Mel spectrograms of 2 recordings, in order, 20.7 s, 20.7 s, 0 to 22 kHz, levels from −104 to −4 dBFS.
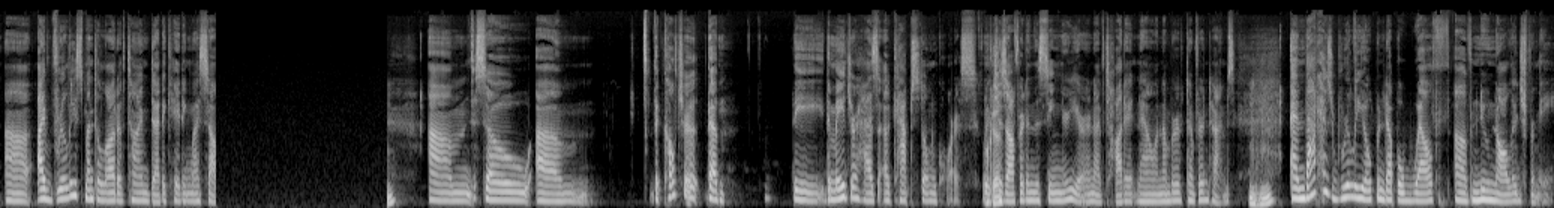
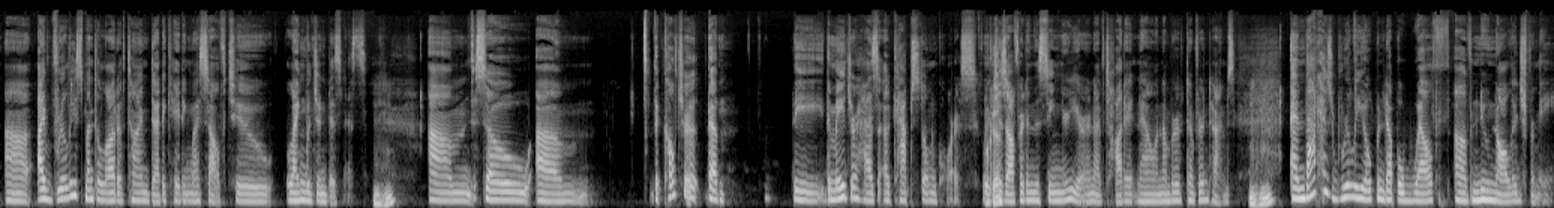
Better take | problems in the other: second | audio cutting out; at 3 s for 2.5 s

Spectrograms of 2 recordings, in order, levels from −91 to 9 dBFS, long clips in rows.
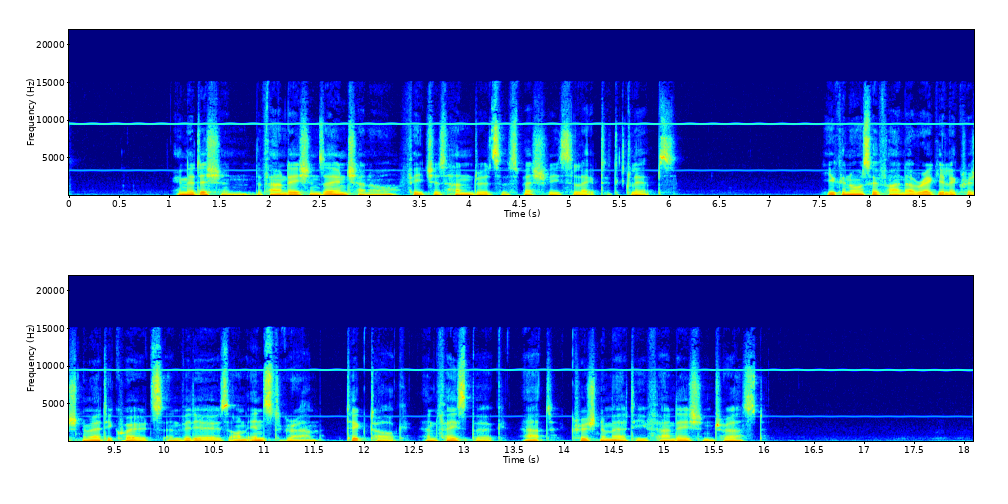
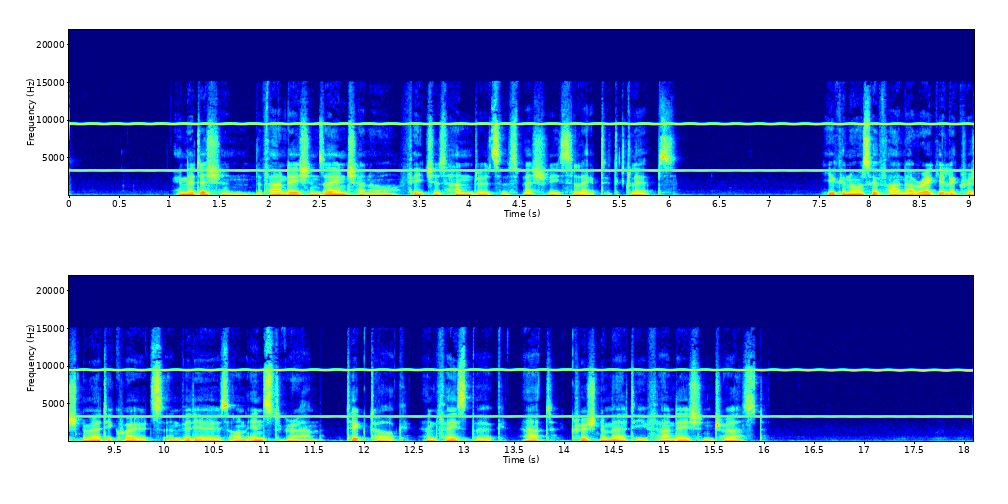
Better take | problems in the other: first | high-pitched whine; loud; throughout; 9.5 kHz, 6 dB below the speech; faint in the first

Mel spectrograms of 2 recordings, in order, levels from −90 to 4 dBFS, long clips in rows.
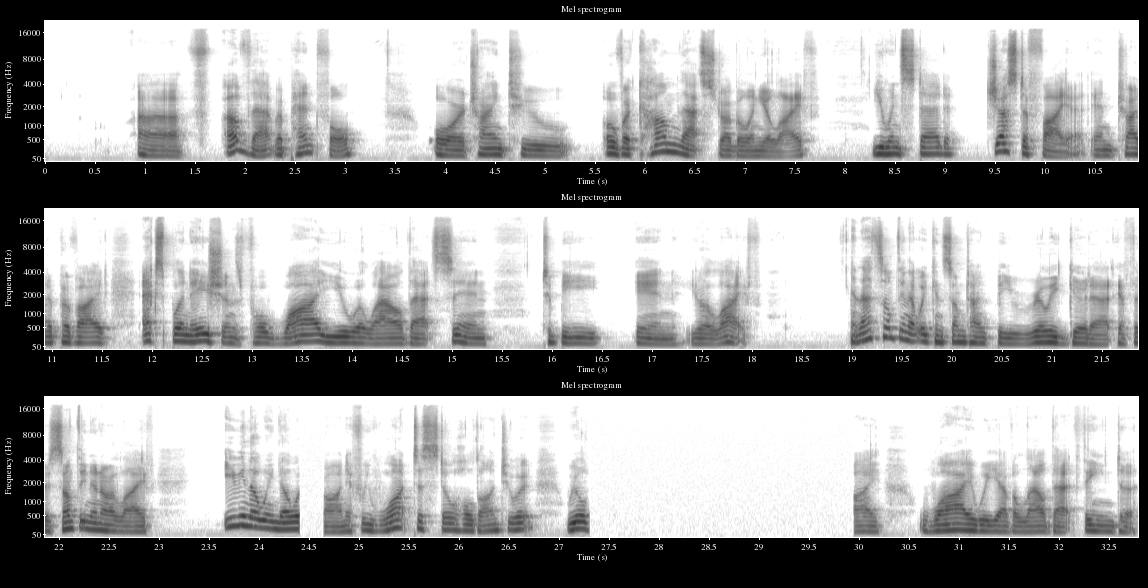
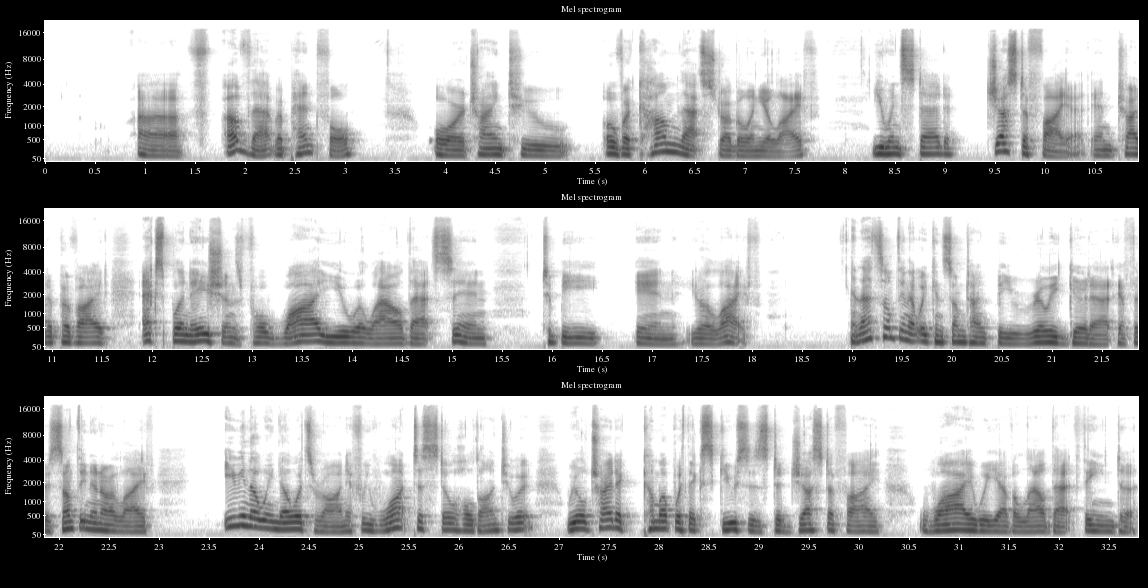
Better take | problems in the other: second | audio cutting out; at 24 s and at 27 s for 2.5 s

